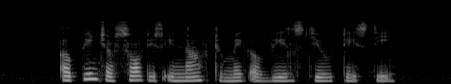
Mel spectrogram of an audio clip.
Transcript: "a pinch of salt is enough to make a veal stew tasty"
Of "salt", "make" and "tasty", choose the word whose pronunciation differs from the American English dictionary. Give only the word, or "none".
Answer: none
